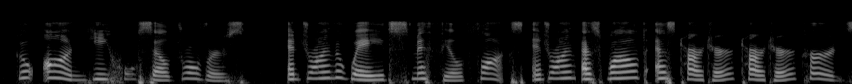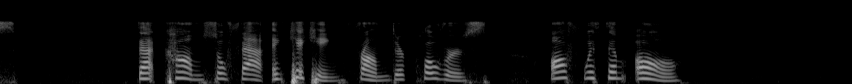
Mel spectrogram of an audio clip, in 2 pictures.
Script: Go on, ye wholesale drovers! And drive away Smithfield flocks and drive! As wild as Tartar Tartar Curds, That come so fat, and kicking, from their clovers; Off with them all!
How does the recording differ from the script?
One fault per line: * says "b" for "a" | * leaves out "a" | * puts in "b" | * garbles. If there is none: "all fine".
all fine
